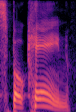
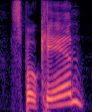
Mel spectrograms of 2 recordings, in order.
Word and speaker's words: Spokane: Like Spokane like it's spelled Spokane. Like that is how it is spelled. I get why people do it but it's one of those it's just off.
